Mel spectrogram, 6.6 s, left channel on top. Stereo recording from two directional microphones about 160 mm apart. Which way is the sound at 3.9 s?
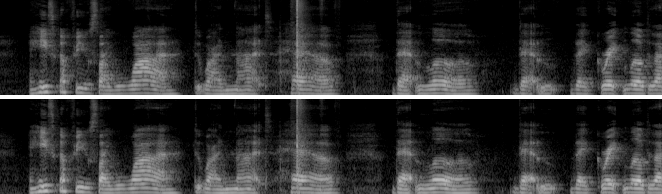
30° right (ahead or behind).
